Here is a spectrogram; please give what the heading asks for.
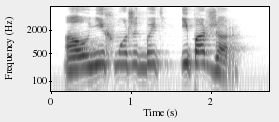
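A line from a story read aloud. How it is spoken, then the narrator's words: Interceding. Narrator (Russian): вступился Нестор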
